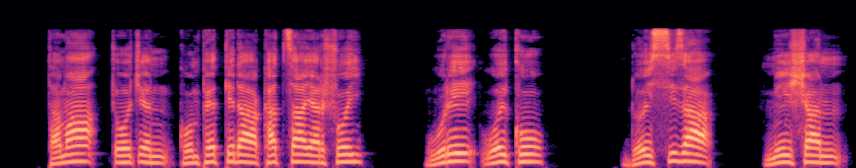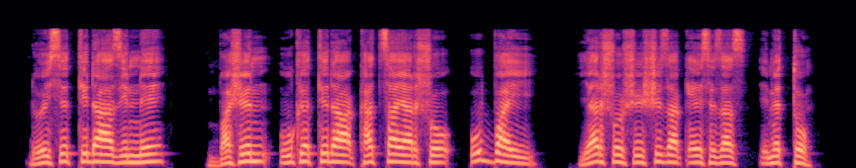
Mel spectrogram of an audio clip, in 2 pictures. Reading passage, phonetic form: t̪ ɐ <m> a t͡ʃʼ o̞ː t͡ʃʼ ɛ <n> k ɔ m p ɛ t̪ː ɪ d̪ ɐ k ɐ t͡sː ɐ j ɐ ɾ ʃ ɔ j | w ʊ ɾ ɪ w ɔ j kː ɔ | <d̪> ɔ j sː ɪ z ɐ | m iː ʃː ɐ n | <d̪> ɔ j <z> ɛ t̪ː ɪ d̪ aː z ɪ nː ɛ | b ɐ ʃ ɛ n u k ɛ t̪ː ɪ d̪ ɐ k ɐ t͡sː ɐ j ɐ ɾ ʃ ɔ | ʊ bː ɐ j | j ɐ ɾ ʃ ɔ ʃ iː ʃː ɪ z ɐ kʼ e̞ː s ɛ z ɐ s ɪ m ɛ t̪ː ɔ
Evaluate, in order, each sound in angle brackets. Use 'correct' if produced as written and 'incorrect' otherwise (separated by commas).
correct, correct, correct, correct, incorrect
